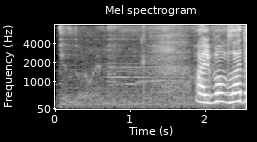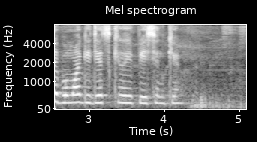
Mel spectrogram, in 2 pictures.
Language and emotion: Russian, neutral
